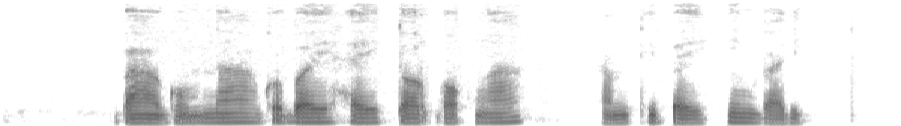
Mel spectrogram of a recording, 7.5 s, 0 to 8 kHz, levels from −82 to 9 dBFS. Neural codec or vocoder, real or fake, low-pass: none; real; 7.2 kHz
